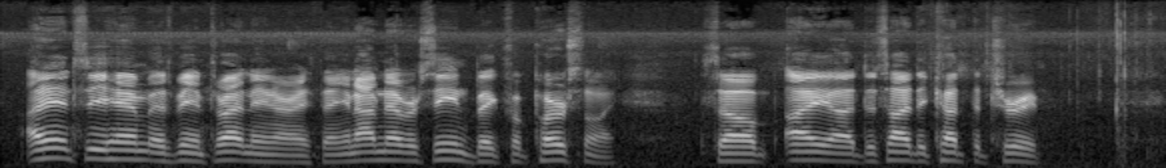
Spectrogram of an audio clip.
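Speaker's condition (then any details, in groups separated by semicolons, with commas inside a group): Cerebral palsy; spastic, affects walking and legs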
